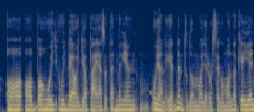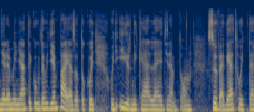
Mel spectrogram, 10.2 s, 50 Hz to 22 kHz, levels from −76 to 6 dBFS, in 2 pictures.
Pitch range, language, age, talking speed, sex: 155-190 Hz, Hungarian, 30-49, 175 wpm, female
